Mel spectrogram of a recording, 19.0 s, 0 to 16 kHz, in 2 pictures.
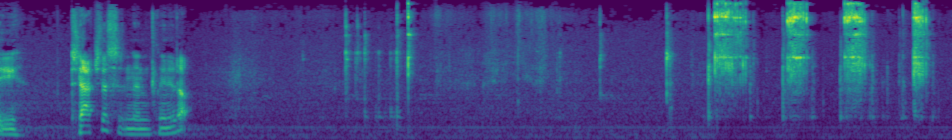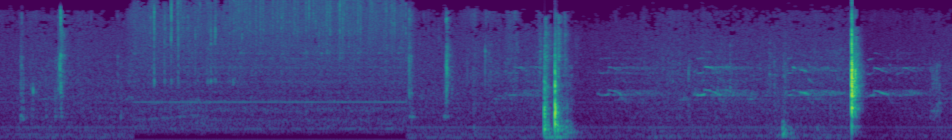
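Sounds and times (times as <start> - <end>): socket ratchet clicking: 7.1 - 9.4.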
